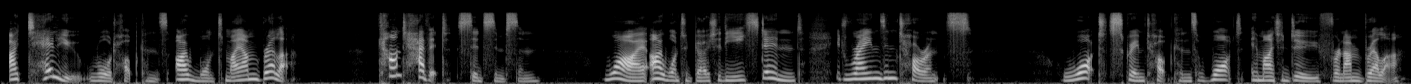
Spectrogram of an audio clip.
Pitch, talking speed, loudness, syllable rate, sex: 200 Hz, 155 wpm, -22 LUFS, 4.3 syllables/s, female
